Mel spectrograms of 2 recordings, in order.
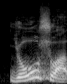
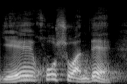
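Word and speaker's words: יְהוֹשֻׁעַ: 이 예수아는 사실은 그 구약에 보면은, 여호수아, 우리가 여호수아라고 읽잖아요. 근데 이제 원문에는 이게 예호수아입니다. 여호수아가 아니고 예호수아인데 이 예호수아로 예수아가 예호수아라고 하는 그 이름으로 예호수아라고 하는 이름에 대신 사용된 이름이에요.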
